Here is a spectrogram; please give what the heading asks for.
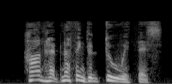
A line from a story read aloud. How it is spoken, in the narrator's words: Leia snapped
